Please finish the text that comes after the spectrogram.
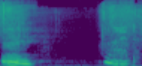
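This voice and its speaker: A woman voicing a smug, eccentric goblin portrait artist in an ASMR roleplay, raspy and muttering, with halting speech that often drops into whispers. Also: mellow, a little hiss or hum. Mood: focused, musing. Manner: halting, muttering, refers to self in third person. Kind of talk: ASMR roleplay, personal attention.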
